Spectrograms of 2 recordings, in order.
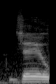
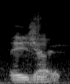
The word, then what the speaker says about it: Aja: Yeah, and then Jaya Wilson out in Vegas. Asia. My bad, Asia. I thought it was a Jaya because it's spelled different. AJA. It's 3 letters.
